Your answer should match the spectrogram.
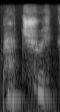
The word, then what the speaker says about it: Patrik: Well, just to clarify though, Patrick, if you say it like Patrick, Patrick, it does sound French. Patrick. It does sound French though. Patrick. No, no. I mean, German would be like Patrick. That's German.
